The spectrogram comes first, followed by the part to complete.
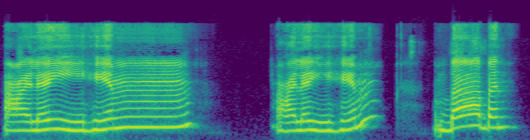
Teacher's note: तो अलैहिम, मीम साकिन के बाद बा आ रहा है। तो यहाँ पे हमें नरमी से होंठों को मिलाना है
